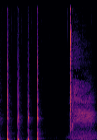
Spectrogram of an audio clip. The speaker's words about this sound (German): Kleiner Applaus an der Stelle. Applaus, Applaus, Applaus.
